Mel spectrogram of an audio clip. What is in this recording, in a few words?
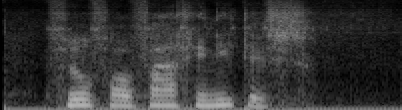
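"vulvovaginitis", Dutch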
